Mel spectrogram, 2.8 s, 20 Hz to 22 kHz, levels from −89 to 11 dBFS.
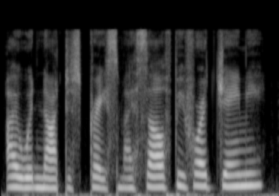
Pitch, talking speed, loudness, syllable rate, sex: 210 Hz, 150 wpm, -16 LUFS, 5.3 syllables/s, female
